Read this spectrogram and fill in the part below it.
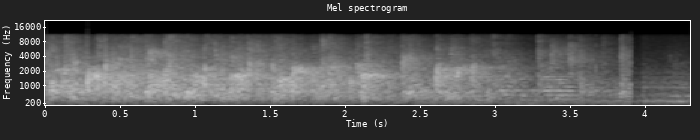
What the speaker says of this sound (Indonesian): Ya, aplaus buat kelompok 4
